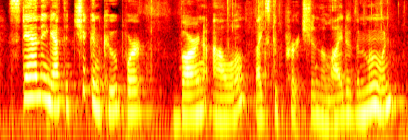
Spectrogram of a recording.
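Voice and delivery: usual speaking voice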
